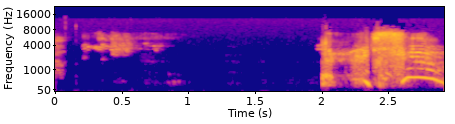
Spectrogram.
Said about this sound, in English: I'm going to have to sneeze. Sorry. Oh, no, I can't. Oh, I hate that. I hate that.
